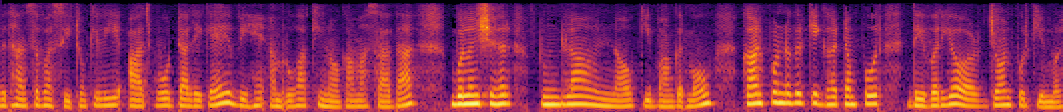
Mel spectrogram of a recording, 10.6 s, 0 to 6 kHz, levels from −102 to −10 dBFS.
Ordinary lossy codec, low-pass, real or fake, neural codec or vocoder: AAC, 32 kbps; 5.4 kHz; fake; codec, 16 kHz, about 1 kbps, DyCAST, with the encoder's durations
